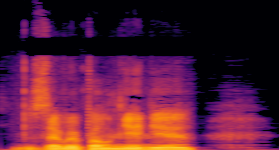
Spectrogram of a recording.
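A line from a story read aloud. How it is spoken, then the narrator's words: Laughing. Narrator (Russian): Родионов засмеялся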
